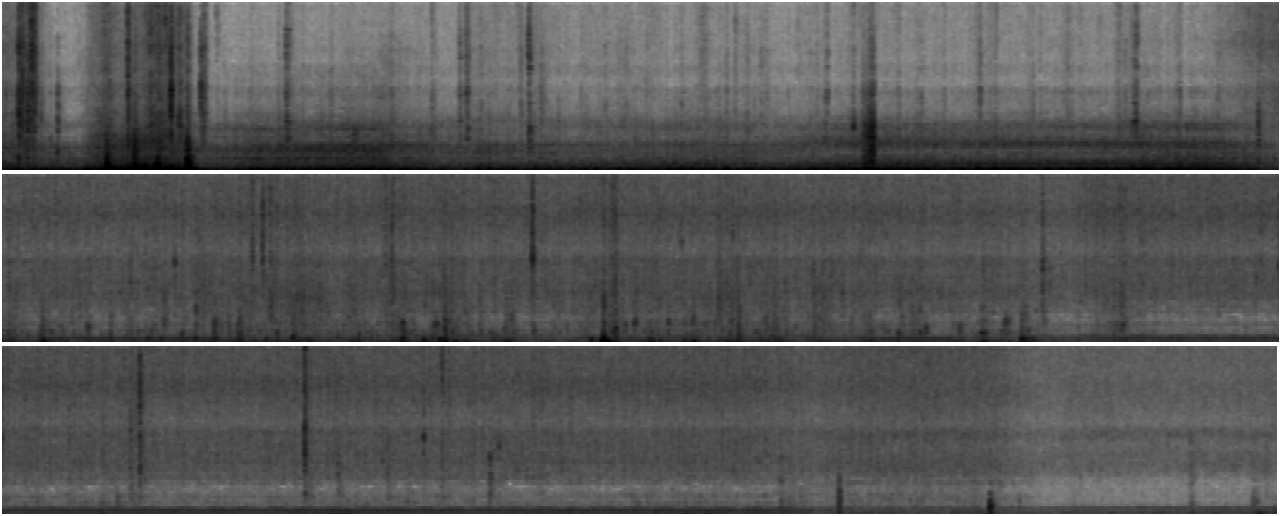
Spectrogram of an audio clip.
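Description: Oven fan running with a steady low hum and a few sharp knocks of a baking tray against the oven. The hum stops abruptly about ten seconds in, leaving a quiet room with faint clicks and rustles as the baked pastries are handled.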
